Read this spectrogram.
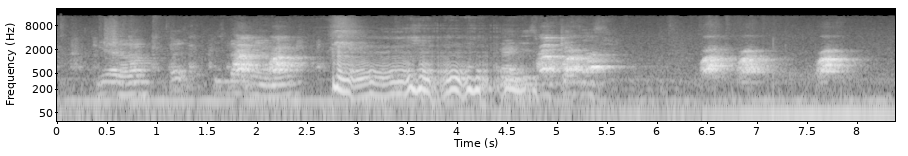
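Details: Beloved house dog Chai Si, who once protected this relative from the family's other dogs, 'talks' on his return to Thailand in 2012. There are warbling, up-and-down moans and whines mixed with people's voices and laughter.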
